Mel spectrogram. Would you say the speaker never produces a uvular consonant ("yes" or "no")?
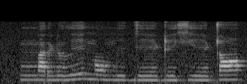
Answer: yes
